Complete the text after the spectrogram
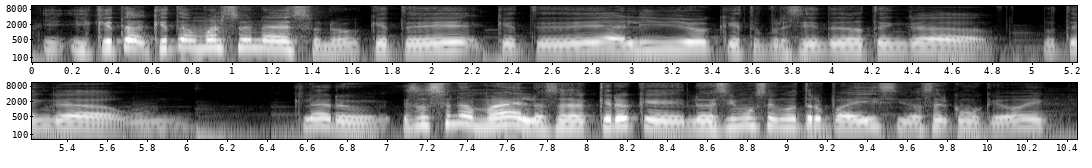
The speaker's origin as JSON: {"language": "Spanish", "country": "Peru", "said": "todos como peruanos"}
